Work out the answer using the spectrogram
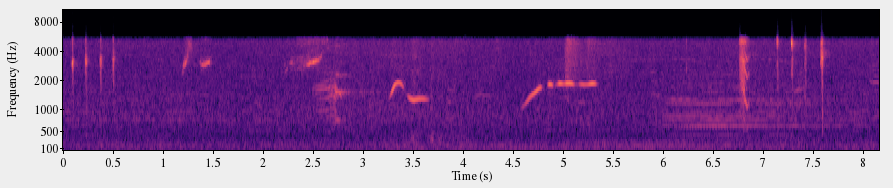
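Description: Wild birds calling: scattered short chirps and whistles, including a rising whistle held briefly about five seconds in and a sharp falling note with quick ticks near the end, over a steady low rumble.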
